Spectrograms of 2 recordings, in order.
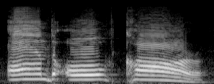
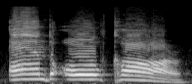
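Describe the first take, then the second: Both takes have the same delivery.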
